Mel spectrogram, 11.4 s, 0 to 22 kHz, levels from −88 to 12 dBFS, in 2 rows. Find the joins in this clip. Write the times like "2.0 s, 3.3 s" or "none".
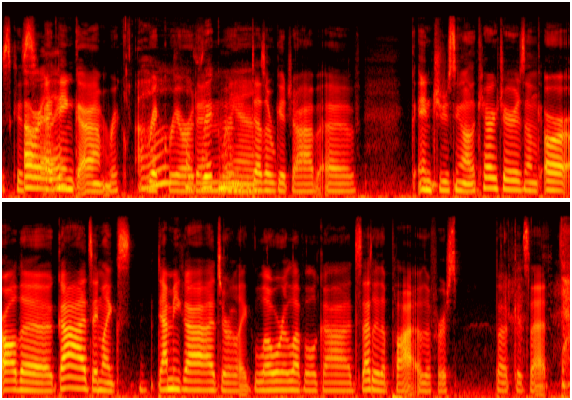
2.2 s, 2.7 s, 5.3 s, 6.6 s, 7.2 s, 9.4 s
